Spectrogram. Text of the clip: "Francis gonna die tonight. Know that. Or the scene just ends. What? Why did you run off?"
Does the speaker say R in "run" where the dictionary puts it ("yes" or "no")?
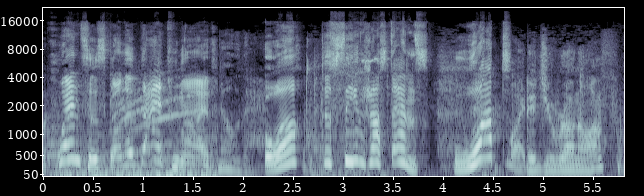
yes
